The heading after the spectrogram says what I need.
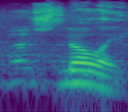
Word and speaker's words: Schnoor: How do you pronounce that name, North Iowa boy? Schnoor.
